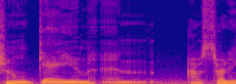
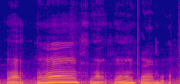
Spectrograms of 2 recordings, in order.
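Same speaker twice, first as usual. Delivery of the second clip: womp womp. Retold or imitated. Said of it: "all I could hear was".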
